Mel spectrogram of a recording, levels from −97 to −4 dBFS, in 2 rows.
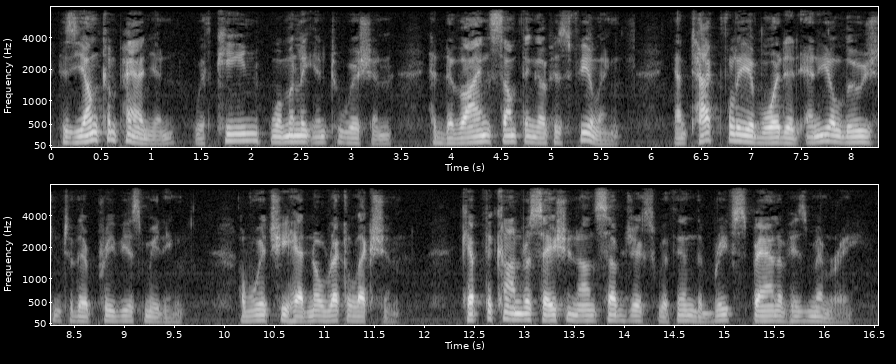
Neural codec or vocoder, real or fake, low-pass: none; real; 7.2 kHz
